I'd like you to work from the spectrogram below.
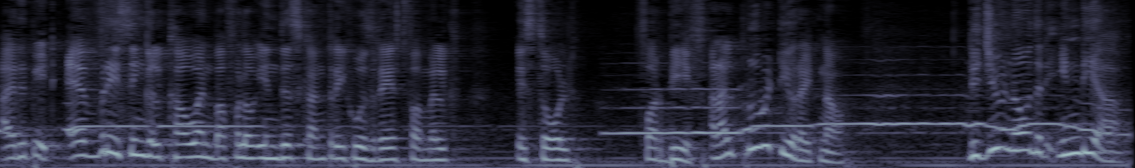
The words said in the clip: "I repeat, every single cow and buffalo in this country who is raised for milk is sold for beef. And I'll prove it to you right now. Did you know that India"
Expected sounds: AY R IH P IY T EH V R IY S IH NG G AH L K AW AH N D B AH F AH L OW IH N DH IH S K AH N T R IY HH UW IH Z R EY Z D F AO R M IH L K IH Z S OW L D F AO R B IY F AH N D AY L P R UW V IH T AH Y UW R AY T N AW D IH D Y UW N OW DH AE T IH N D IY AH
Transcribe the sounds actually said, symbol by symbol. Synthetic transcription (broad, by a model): AY R IH P IY T EH V R IY S IH NG G AH L K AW AH N D B AH F AH L OW IH N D IH S K AH N T R IY HH UW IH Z R EY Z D F AO R M IH L K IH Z S OW L D F AO R B IY F AH N D AY L P R UW V IH T AH Y UW R AY T N AW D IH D Y UW N OW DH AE T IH N D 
